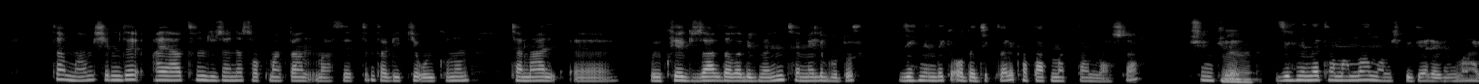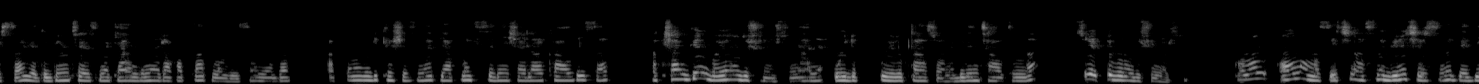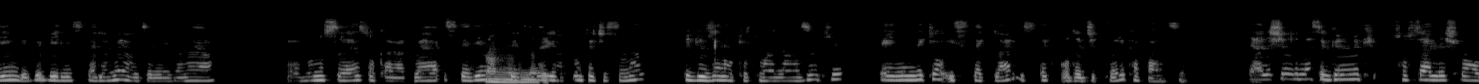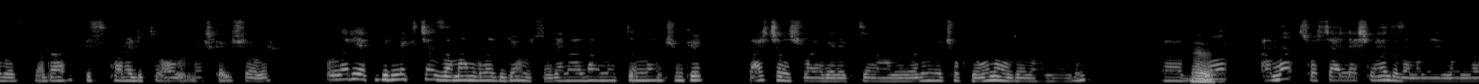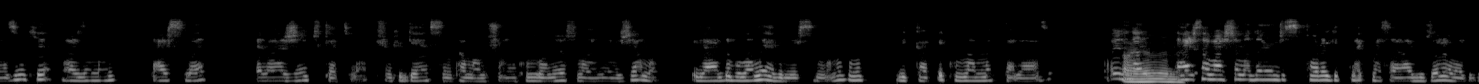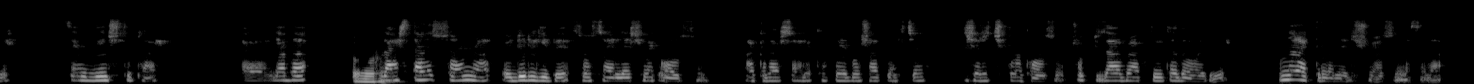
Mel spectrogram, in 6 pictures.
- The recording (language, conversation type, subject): Turkish, advice, Gün içindeki stresi azaltıp gece daha rahat uykuya nasıl geçebilirim?
- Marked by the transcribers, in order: other background noise; tapping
